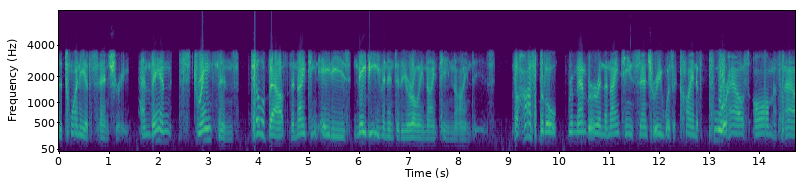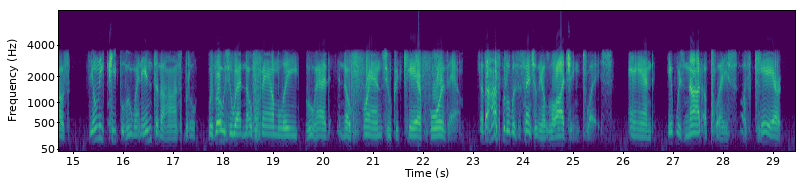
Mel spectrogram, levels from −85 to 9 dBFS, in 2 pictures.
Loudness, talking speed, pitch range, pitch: -21 LUFS, 140 wpm, 130-160 Hz, 140 Hz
